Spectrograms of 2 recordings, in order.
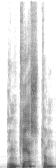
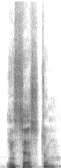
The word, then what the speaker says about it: incestum: If the Vestal was accused of being unchaste, which was called incestum, well, the word incestum or incestum, depending on how you pronounce Latin words, means that they were literally accused of incest.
